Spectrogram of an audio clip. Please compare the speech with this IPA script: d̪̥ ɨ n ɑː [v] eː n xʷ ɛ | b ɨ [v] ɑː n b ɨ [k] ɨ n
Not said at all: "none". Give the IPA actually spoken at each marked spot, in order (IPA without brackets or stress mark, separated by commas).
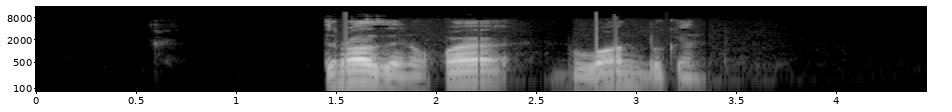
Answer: z, w, k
